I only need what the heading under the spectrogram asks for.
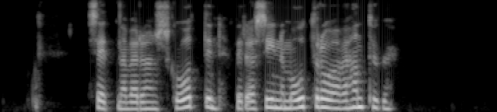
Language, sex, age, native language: Icelandic, female, 20-29, Icelandic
